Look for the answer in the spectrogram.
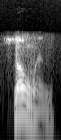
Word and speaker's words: Samhain: Samhain, S-A-M-H-A-I-N. The pronunciation is Samhain.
